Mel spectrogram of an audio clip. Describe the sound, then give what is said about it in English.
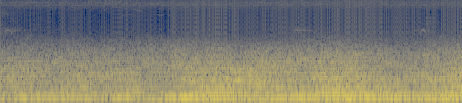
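A loud, steady roar of an airplane passing overhead, a broad rushing rumble that holds constant and swells slightly partway through, with no voices over it. “So, friggin' planes.”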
